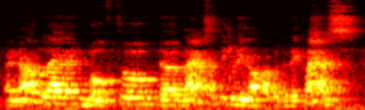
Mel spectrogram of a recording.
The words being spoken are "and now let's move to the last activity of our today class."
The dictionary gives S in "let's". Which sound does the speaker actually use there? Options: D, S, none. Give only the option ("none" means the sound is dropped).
none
